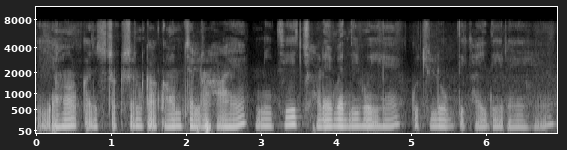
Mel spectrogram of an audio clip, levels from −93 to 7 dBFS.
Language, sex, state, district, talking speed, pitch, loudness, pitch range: Hindi, female, Chhattisgarh, Rajnandgaon, 155 wpm, 130 Hz, -28 LUFS, 125-135 Hz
